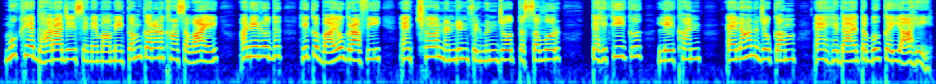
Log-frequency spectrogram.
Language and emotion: Sindhi, neutral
